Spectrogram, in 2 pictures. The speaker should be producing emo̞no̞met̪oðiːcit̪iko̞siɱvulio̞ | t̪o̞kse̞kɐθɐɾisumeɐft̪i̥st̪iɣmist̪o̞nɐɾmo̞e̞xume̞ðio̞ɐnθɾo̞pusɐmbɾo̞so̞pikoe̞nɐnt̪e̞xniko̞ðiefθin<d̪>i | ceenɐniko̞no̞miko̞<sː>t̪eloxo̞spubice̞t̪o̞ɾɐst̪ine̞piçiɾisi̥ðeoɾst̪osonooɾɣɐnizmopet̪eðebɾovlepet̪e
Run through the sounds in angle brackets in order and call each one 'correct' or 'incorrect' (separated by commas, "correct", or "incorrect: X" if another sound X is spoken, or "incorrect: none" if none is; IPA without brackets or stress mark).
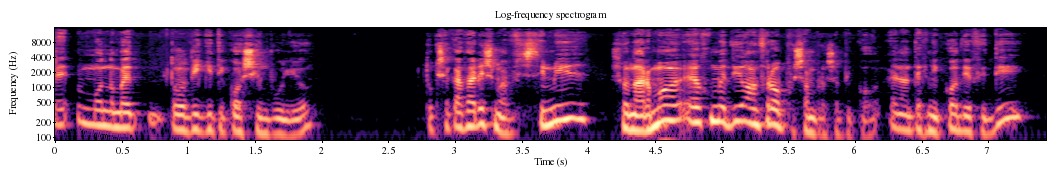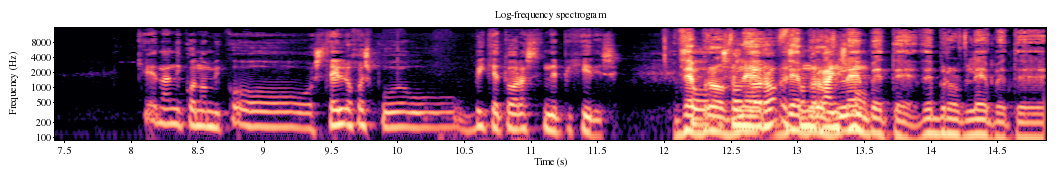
correct, incorrect: s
